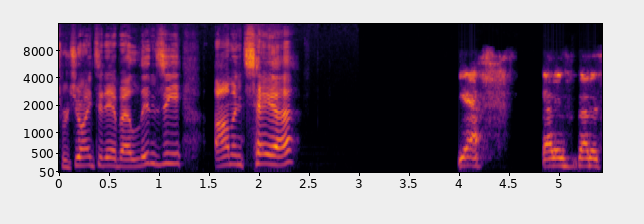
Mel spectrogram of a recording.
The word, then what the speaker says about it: Amantea: uh energy projects we're joined today by Lindsay amantea yes that is that is how you say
